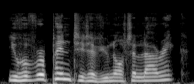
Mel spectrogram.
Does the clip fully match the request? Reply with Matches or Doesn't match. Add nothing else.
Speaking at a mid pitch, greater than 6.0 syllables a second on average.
Matches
